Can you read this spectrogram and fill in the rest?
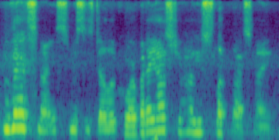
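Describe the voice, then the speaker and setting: A woman's voice: high-pitched, big pitch swings, moderate pace, gravelly, mellow, a little hiss or hum, pitched above the performer's own voice, full character voice, low-quality recording. A woman voicing a composed, professional woman psychiatrist in a storybook reading, with a clinical, questioning manner. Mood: clinical, puzzled.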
